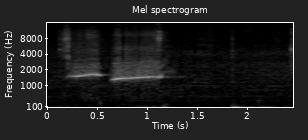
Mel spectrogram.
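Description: A person whistling two short notes, the second a little lower than the first.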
